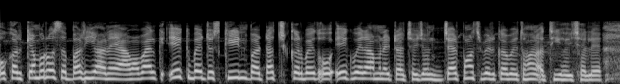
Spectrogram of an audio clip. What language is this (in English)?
Maithili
